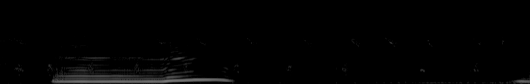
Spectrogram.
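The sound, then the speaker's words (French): Small hens: a long, loud drawn-out call rings out first, then a run of soft, short clucks follows at a steady, scattered pace. “Il y a les petites poules là.”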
